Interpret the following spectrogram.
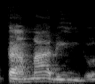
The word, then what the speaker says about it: tamarindo: Ou tamarindo, né? Eu pronuncio tamarindo. Então, esse A aí pode ser nasal.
